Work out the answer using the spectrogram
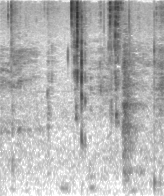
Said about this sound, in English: This chocolate is okay once I chew it enough and it gets to a different temperature so I can actually taste it. You know, a lot of times the chocolate, you just chew it and eat it while it's frozen and you can't really taste it.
